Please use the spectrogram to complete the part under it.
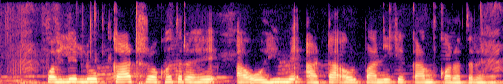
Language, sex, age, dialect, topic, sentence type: Bhojpuri, female, 18-24, Southern / Standard, agriculture, statement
